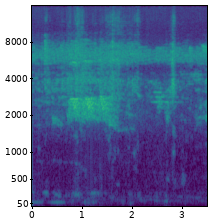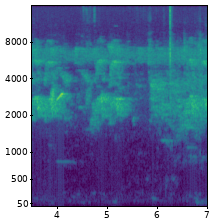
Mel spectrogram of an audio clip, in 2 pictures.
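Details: Hill myna resting in a garden utters a loose series of moderate whistled notes spaced a second or two apart, with faint low rustling behind.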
